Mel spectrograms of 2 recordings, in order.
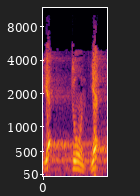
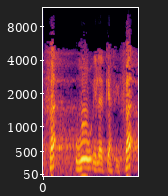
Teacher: الوتران الصوتيان ينقفلان ثم يبتعدان · لأن الوترين الصوتيين قد انقفلا تماما · Term: الهمزة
